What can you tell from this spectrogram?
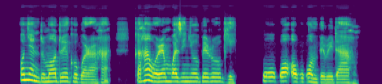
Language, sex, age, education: Igbo, female, 30-45, tertiary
